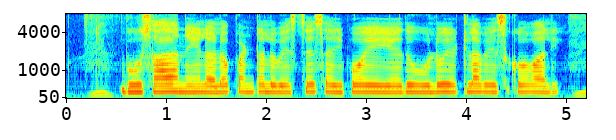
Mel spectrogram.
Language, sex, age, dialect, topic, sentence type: Telugu, female, 18-24, Southern, agriculture, question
